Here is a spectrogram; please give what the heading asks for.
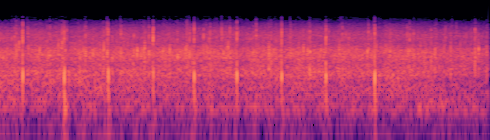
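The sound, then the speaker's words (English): An audience in a church claps steadily, a faint, even patter of many hands that carries on without pause for the whole stretch. “For those of you in the room, would you please give a big hand to our online and television audience?”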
